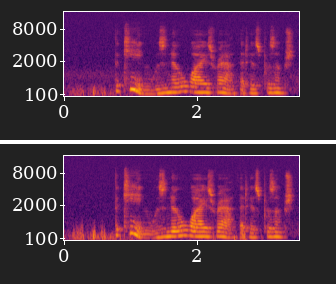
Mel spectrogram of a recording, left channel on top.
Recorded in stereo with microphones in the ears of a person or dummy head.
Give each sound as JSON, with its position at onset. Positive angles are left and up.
{"t": 0.8, "sound": "a woman speaking", "side_deg": -75, "distance_m": 1.4}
